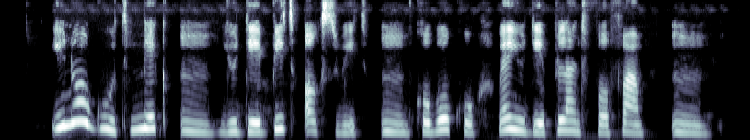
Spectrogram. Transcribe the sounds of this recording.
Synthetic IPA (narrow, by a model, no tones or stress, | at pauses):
junoɡudmek̩judebitɔkswid̩kʰobokʰowɛ̃njudeplãntfɔfam | m̩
